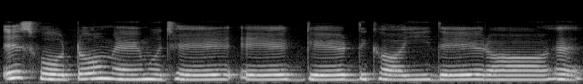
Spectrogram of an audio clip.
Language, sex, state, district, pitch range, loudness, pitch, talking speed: Hindi, female, Madhya Pradesh, Umaria, 220-240 Hz, -15 LUFS, 225 Hz, 105 wpm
